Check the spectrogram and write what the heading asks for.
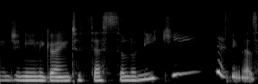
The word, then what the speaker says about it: Thessaloniki: It's crazy, but tomorrow me and Janine are going to Thessaloniki.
